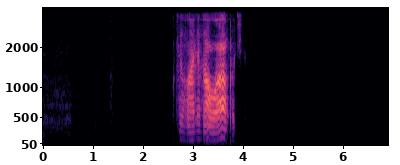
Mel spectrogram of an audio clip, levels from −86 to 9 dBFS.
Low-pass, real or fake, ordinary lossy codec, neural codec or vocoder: 3.6 kHz; fake; AAC, 32 kbps; codec, 24 kHz, 1 kbps, SNAC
